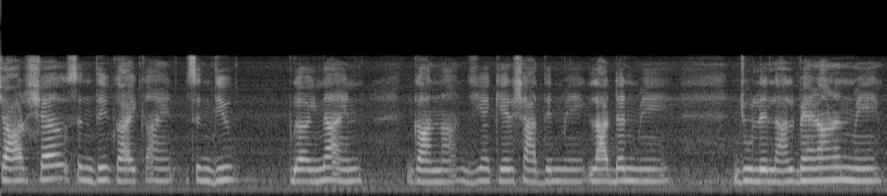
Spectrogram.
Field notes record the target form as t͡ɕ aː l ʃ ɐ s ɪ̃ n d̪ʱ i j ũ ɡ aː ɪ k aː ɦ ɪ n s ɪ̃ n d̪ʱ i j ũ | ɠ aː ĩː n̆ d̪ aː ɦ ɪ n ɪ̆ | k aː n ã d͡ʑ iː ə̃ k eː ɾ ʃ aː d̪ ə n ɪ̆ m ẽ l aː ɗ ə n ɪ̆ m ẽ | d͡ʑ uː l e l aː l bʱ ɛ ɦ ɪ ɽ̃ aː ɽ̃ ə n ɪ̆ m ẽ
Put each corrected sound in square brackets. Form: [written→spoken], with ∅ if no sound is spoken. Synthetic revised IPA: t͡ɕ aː [l→ɾ] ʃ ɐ s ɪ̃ n d̪ʱ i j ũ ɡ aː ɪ k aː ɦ ɪ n s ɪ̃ n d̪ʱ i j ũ | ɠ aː ĩː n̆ d̪ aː ɦ ɪ n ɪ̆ | [k→ɡ] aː n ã d͡ʑ iː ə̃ k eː ɾ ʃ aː d̪ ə n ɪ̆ m ẽ l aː ɗ ə n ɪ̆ m ẽ | d͡ʑ uː l e l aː l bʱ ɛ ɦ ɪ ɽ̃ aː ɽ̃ ə n ɪ̆ m ẽ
